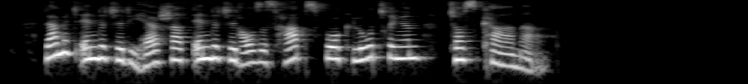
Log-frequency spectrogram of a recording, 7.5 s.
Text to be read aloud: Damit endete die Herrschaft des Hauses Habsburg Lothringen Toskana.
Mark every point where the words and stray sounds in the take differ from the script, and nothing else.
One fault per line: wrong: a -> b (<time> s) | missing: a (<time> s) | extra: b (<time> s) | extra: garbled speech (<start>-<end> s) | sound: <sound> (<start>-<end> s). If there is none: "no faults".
wrong: des -> endete (2.0 s)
